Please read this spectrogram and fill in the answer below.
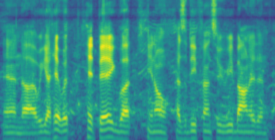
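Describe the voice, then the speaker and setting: A young man, a college football player, answering postgame questions outdoors in a measured way with filler ums. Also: on the low side, flat delivery. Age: young adult. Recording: crowd chatter outdoors.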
